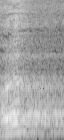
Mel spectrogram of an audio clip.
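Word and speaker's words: were: इसकी helping verb क्या है, वाज, वर, और वर्ब के साथ आईएनजी लगता है। इसका प्रोनाउंसिएशन वर्ब होता है, वेयर नहीं होता, वर होता है। वेयर तो WHER को वेयर कहते हैं।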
